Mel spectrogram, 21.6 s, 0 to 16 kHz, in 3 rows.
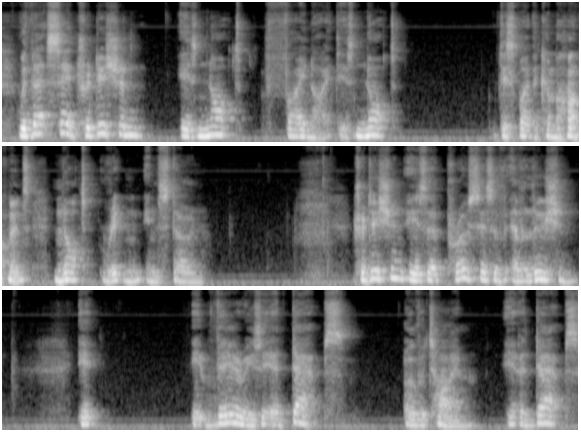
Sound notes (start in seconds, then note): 6.8 laugh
